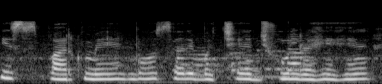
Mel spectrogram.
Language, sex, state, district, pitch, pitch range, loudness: Hindi, female, Uttar Pradesh, Saharanpur, 250 Hz, 240-260 Hz, -16 LUFS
